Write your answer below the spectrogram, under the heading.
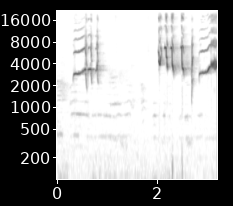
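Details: Oriental magpie-robin (kacer) singing alone, a relaxed lure of harsh material to draw other birds into song: a short burst of high whistled notes, a pause, then a second louder chirping burst and a rising whistle.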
